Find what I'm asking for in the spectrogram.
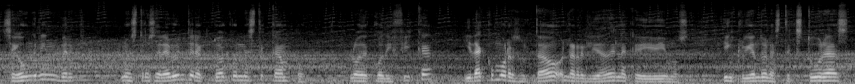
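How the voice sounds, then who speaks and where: A man reads scripted mystery narration like a dramatic horror trailer. His voice sits a little high for a man, and music plays clearly behind him. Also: a little fast. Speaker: podcast narrator. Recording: music bed under the voice.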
